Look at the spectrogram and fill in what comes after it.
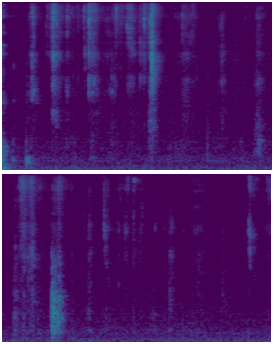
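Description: Faint chewing: scattered soft crunches and wet mouth clicks, most frequent in the first three seconds, with a slightly louder one about five seconds in, then near silence.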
